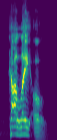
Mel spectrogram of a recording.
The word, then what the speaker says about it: kaleo: It is epi kaleo, K-A-L-E long O, meaning to call upon.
